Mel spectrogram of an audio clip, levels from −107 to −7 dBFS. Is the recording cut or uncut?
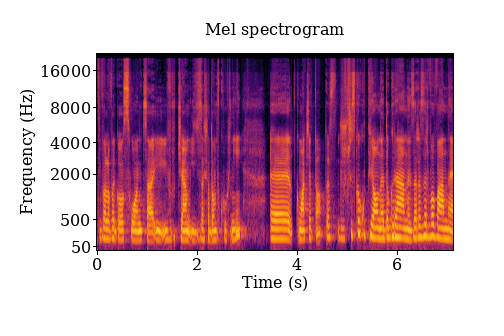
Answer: cut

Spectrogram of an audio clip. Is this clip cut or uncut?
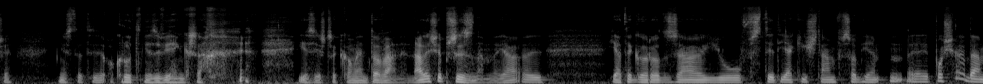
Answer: uncut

